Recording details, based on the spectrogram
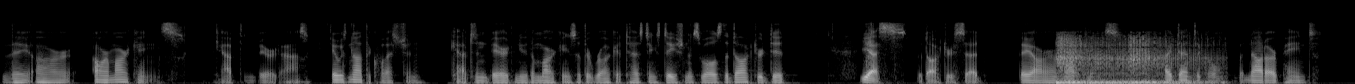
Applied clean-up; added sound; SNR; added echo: none; Engine; -3 dB; none.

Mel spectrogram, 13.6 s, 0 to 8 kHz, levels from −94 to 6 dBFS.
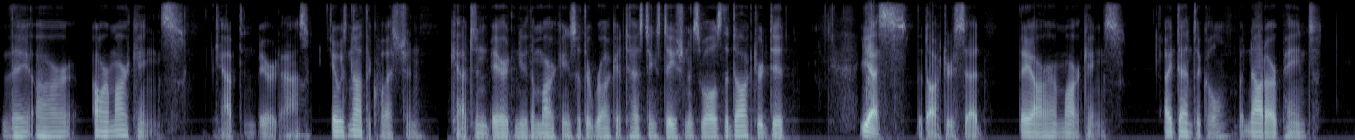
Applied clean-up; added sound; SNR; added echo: none; none; none; none.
